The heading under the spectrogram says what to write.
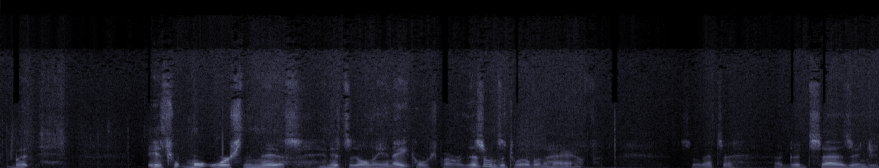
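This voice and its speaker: A man with an American accent and a fairly high pitch speaks at a moderate pace in a dark, mellow, somewhat breathy tone, with ordinary pitch variation, big swings in loudness and long, frequent pauses. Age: 60s. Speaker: mechanic hobbyist vlogger. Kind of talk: working commentary. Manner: casual, thinking aloud.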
